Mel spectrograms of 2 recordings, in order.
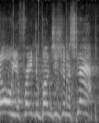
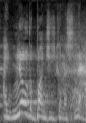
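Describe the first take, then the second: First: Friends' light, doubting question; teasing question. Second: "know" stressed, lower deadpan certainty. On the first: Retold or imitated. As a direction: ask it as a mild taunt. Friends' teasing question, then his answer. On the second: Acted. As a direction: lean on "know", then drop low. His certain answer to the question.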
